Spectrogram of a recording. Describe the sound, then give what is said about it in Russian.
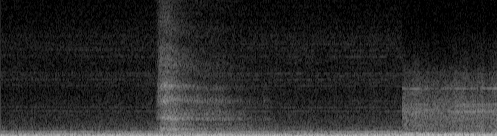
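An airplane flies above a thick layer of clouds, giving a steady, loud, low engine drone that runs unbroken throughout. A brief hissing burst rises partway through. “Самолет летит над плотным слоем облаков.”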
